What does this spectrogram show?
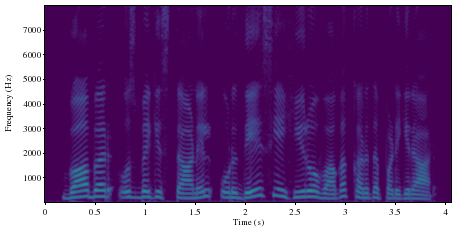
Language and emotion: Tamil, neutral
